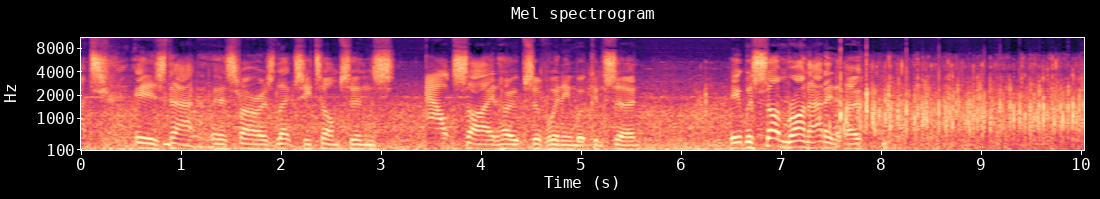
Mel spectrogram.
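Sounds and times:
crowd applauding: 7.4 - 10.0.

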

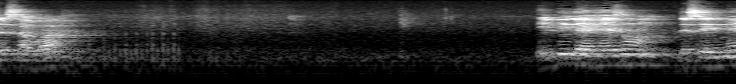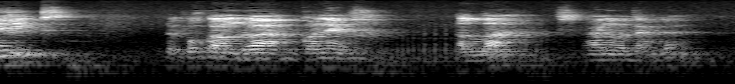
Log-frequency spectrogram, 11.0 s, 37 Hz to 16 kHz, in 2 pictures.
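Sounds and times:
faint creaky male hum: 0.5 - 1.5, 8.0 - 9.3.

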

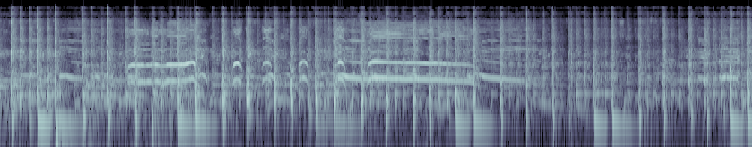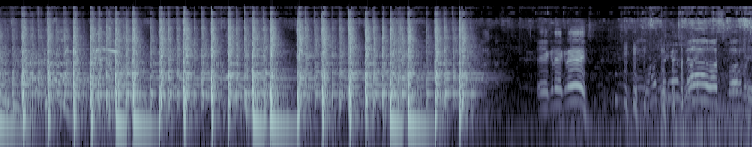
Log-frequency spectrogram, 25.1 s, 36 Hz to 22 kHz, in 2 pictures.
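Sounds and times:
fast dhol drumming: 0.0 - 20.6.

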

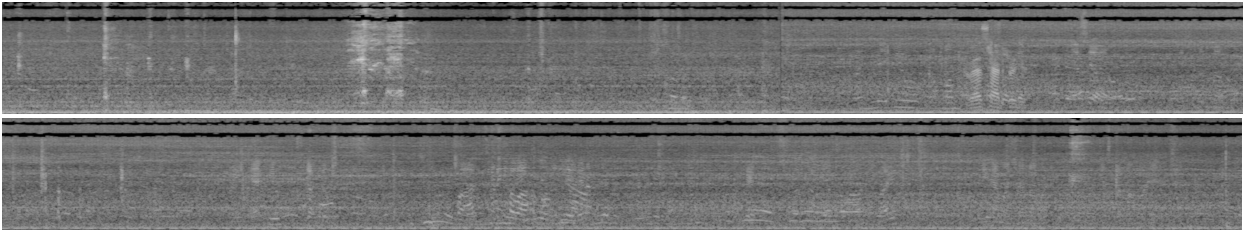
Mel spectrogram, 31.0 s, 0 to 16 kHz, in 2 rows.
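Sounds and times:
bus engine rumble and road noise: 0.0 - 31.0.

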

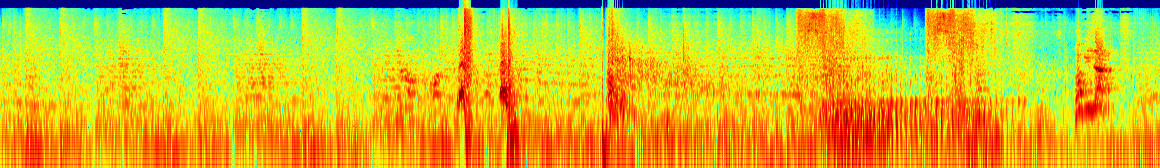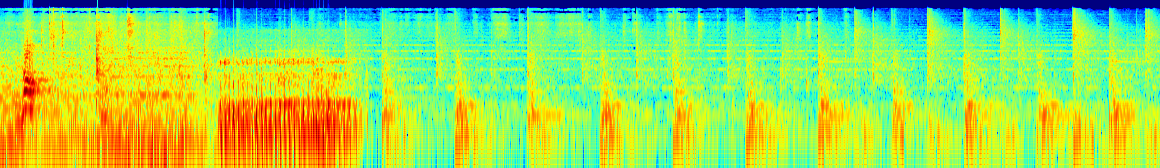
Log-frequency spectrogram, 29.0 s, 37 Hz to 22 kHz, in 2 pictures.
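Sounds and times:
action background music: 0.0 - 29.0
sharp shot-like cracks: 7.5 - 8.6
heavy booms: 7.5 - 8.8.

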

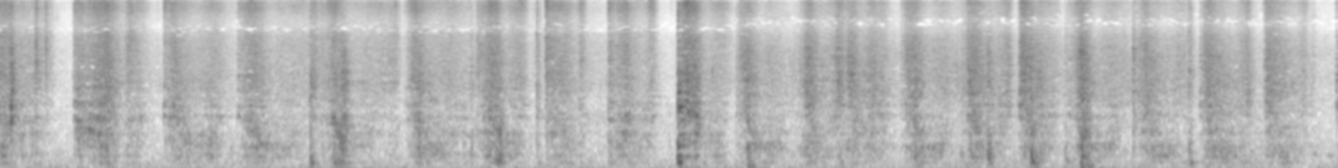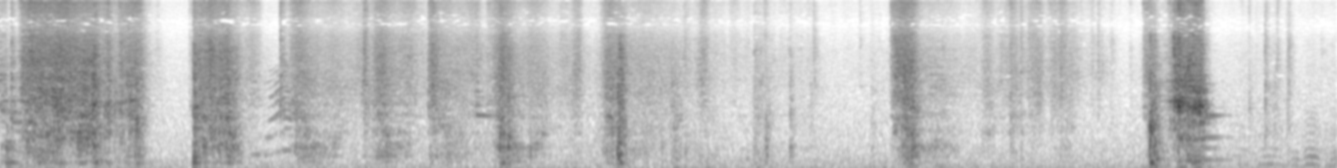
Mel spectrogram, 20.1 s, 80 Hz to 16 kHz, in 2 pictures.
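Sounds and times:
trowel scraping mortar on metal: 0.0 - 15.4, 16.6 - 19.6.

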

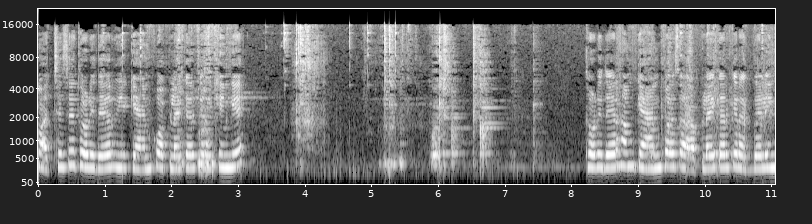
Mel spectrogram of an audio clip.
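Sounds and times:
steel utensils knocking and clinking: 0.9 - 2.9, 3.7 - 7.7, 8.6 - 11.0.

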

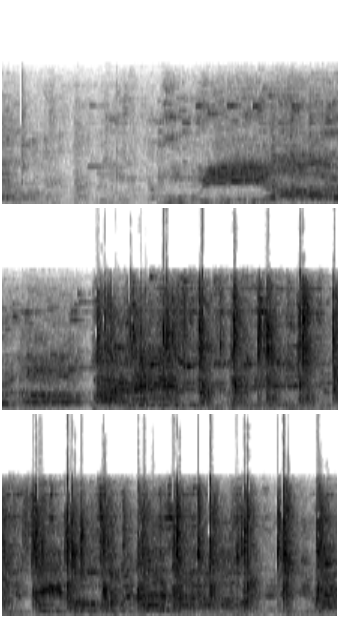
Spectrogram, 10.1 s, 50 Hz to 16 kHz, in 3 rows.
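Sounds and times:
crowd singing along: 1.9 - 10.0
audience clapping in time: 4.3 - 10.0.

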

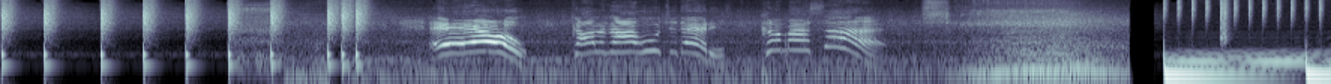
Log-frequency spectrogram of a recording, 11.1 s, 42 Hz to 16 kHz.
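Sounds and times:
pickup truck engine idling: 2.4 - 8.2
person hollering: 3.5 - 5.5.

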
